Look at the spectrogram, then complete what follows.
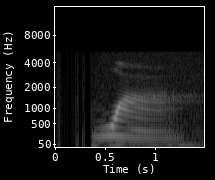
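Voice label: "waa4", Cantonese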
